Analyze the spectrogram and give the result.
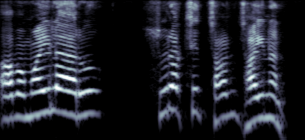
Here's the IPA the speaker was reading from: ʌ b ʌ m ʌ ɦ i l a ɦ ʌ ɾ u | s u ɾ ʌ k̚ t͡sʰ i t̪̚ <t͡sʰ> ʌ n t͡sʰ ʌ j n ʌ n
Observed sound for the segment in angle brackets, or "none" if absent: t͡sʰ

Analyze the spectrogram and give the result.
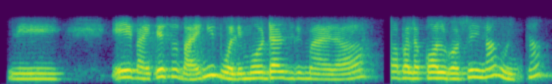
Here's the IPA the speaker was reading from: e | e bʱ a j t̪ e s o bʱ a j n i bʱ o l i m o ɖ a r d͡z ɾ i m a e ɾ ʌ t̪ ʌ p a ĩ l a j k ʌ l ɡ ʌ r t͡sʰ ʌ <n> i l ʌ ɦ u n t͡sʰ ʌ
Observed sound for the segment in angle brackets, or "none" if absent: n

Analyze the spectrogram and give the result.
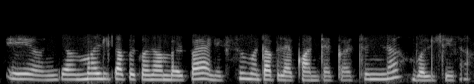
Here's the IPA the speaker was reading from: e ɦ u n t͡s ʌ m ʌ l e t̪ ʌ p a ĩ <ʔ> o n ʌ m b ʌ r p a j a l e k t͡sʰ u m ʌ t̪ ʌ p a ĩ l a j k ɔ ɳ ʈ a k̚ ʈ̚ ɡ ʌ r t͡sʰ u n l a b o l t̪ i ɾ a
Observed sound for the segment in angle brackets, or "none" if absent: k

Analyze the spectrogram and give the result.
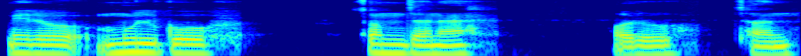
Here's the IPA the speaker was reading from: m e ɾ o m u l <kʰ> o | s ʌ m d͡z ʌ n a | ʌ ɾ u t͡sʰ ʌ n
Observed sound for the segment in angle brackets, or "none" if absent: k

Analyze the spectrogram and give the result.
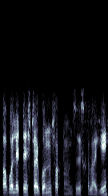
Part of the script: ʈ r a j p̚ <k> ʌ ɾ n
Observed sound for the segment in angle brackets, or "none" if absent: ɡ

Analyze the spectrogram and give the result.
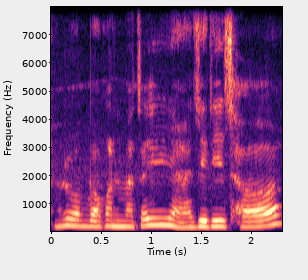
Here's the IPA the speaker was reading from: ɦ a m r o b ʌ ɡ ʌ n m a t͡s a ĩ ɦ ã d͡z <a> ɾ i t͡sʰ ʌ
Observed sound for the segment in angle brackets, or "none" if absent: i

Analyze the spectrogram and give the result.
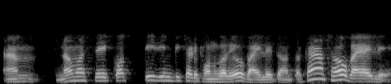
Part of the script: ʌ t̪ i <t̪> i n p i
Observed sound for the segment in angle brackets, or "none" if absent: d̪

